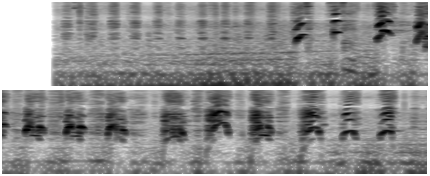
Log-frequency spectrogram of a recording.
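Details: A German Jagdterrier dog riding in a car gives rapid, high, rising yips and whiny barks, several per second, over a steady low rumble of engine and road noise.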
